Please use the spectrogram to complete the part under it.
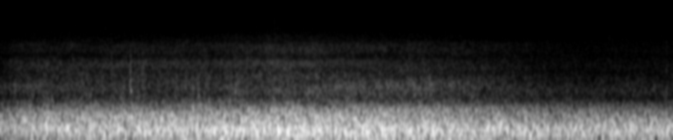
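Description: Sea waves wash in on Cullen Beach on the Moray coast after a storm, a loud, continuous broadband roar of surf close by with no talk over it.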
